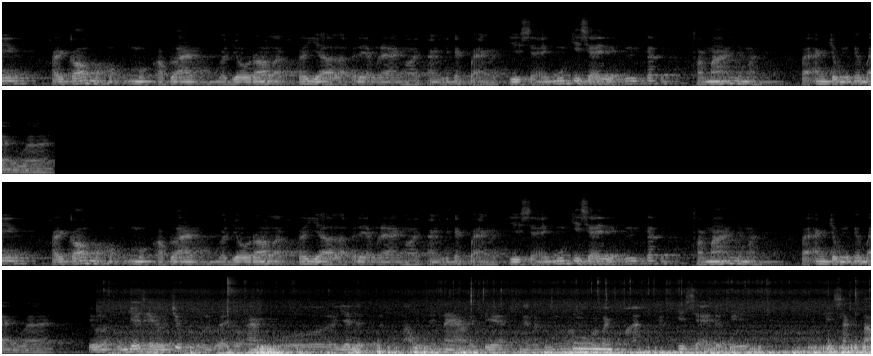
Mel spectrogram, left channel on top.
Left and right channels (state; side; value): drops out; left; at 9.2 s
